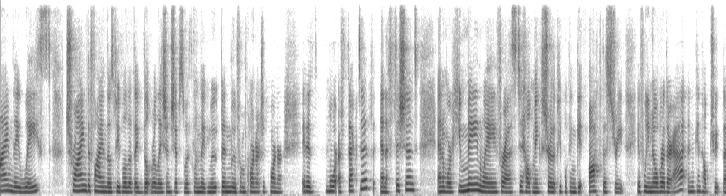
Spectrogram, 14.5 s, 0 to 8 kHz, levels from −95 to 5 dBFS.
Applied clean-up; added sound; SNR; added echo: neural mask model DeepFilterNet 3.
